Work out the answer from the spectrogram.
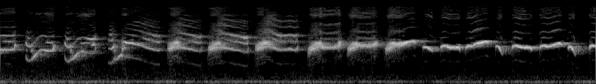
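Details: Whambie song from an hour-long nonstop tutor recording for training kept birds: a continuous run of high, slurred whistled notes, rising and falling, joining into a warbling stream, with faint low hum underneath.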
